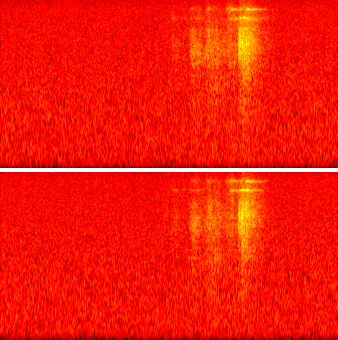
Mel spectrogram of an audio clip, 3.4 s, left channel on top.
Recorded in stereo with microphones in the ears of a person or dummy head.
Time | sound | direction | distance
1.7 | keys jangling | 25° right (ahead or behind) | 6 m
